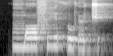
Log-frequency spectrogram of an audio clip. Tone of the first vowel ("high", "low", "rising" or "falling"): high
